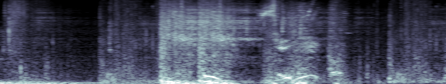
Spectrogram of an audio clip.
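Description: Punches and kicks land with heavy thuds in a fighting game.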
